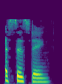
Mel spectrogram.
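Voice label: "assisting", British English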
